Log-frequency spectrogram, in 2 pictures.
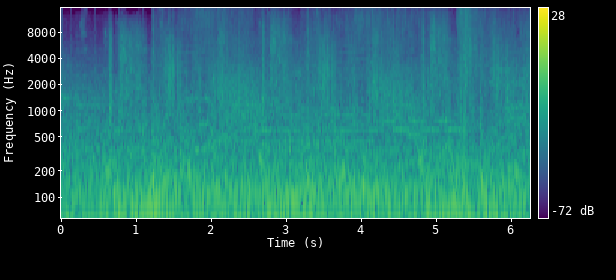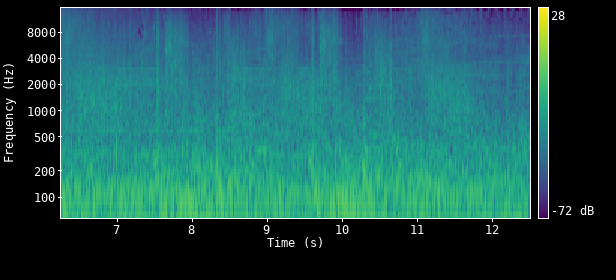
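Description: Rapid gunfire and explosions boom from a game.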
